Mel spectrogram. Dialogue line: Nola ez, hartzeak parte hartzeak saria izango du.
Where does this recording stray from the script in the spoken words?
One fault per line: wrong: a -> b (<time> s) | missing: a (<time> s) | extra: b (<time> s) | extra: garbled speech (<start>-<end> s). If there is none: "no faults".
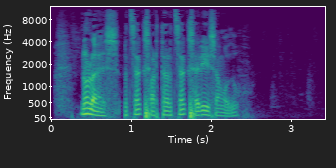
no faults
